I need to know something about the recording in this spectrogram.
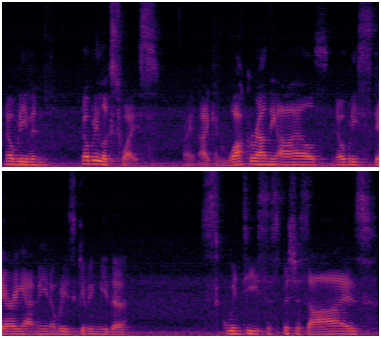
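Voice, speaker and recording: A Canadian man teaching a class in a conversational way, often checking in with "right?" and clearing his throat. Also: mid-range voice, darkish tone, slight background noise, low-quality recording. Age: adult. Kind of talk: classroom lecture.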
